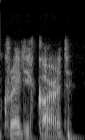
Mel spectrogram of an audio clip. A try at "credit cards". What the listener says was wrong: so it has an s there on the end instead of credit card it's credit cards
